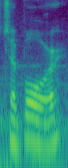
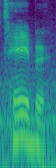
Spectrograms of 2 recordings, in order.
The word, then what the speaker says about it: Tabor: I've read that as Tabbor, but it's Taber.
